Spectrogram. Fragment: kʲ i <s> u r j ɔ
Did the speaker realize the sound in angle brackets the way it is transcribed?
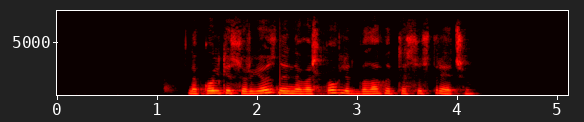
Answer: yes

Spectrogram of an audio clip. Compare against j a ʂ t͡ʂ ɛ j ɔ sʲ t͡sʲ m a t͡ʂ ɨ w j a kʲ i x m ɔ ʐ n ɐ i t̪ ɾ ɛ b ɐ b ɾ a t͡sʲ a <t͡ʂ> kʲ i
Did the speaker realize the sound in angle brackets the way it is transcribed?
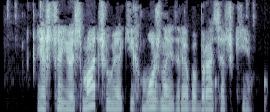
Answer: yes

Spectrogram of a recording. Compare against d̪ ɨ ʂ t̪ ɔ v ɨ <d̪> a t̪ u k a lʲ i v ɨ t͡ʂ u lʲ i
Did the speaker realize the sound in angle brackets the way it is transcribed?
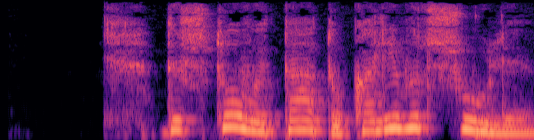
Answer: no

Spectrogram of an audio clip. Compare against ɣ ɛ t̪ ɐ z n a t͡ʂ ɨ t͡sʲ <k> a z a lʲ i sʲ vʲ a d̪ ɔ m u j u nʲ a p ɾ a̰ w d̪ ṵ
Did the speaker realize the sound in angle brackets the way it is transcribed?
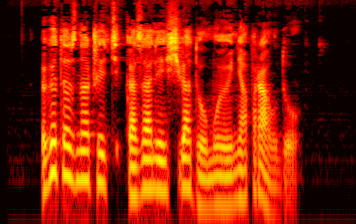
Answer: yes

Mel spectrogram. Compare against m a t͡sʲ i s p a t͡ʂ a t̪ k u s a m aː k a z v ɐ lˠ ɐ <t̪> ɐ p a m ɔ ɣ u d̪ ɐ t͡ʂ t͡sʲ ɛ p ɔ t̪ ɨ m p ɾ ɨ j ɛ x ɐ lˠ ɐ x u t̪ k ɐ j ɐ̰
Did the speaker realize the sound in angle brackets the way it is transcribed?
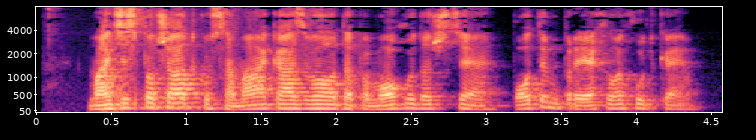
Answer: no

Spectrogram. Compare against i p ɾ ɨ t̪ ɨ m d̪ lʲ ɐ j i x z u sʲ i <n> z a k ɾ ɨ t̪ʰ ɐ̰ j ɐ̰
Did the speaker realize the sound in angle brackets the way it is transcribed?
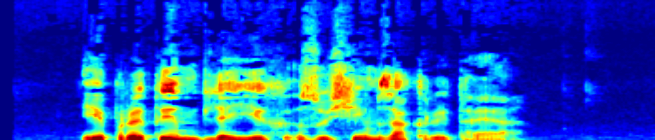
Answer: no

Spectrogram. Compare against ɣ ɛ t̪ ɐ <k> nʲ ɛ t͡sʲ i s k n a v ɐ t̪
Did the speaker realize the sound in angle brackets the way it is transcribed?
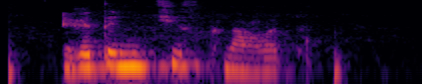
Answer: no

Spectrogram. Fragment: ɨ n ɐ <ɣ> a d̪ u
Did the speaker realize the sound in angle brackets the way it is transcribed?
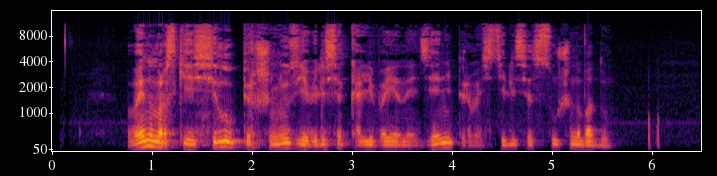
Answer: no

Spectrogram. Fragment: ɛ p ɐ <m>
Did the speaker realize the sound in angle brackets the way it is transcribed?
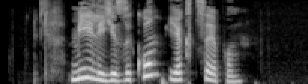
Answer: yes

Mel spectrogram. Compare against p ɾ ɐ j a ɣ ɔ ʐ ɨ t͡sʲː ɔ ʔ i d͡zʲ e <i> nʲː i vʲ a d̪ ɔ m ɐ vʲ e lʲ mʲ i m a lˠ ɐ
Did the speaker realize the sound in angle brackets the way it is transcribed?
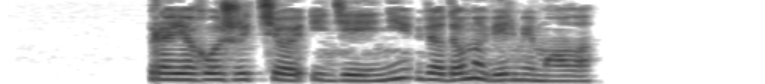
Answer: no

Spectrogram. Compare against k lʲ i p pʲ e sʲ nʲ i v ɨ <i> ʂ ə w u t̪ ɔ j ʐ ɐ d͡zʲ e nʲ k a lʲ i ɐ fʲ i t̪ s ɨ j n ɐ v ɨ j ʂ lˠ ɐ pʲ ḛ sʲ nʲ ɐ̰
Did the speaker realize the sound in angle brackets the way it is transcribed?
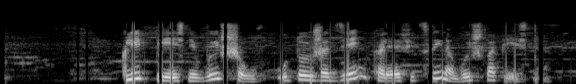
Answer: no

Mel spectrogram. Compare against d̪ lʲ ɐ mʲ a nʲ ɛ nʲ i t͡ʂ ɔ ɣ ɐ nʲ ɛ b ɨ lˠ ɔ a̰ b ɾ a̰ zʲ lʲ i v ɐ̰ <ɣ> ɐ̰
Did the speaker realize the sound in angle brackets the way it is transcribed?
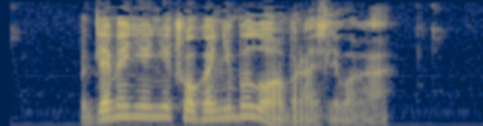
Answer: yes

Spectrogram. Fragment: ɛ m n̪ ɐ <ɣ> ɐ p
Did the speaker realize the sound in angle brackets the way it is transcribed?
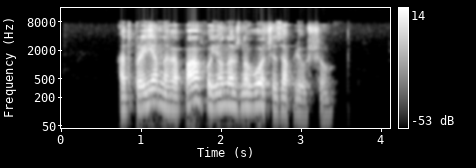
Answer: yes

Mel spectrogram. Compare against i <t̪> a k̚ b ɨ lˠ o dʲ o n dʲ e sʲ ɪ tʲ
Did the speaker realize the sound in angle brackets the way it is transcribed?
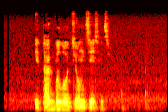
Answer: yes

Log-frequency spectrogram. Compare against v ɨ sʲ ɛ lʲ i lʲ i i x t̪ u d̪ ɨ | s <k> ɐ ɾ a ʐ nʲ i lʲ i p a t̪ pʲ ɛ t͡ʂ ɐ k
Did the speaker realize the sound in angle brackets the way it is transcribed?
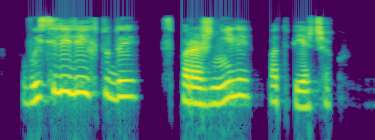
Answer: no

